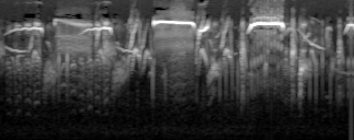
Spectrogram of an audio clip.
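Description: Starlings chatter in a busy, unbroken stream of clicks, rattles and squeaky notes, broken by a few long, thin, high whistles. No one speaks.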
